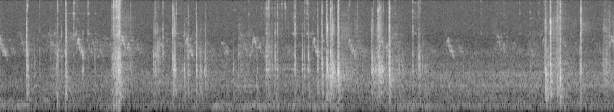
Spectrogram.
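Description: household object, key turning

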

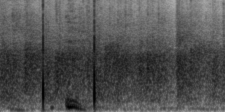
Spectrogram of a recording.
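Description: crowd, audience applause

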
